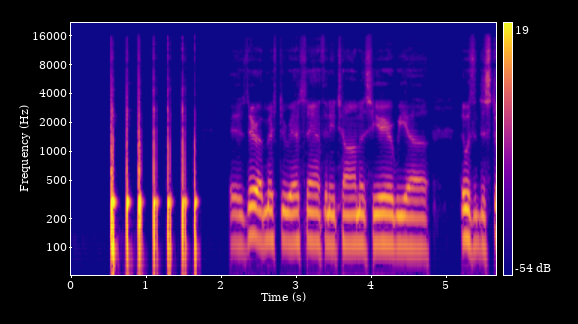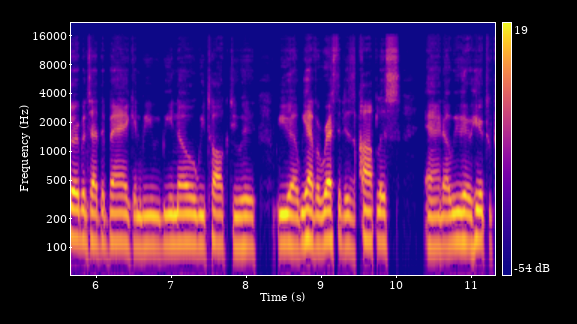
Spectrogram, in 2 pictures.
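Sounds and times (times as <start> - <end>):
firm knocking on a door: 0.6 - 1.7
speech: 2.1 - 11.3.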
